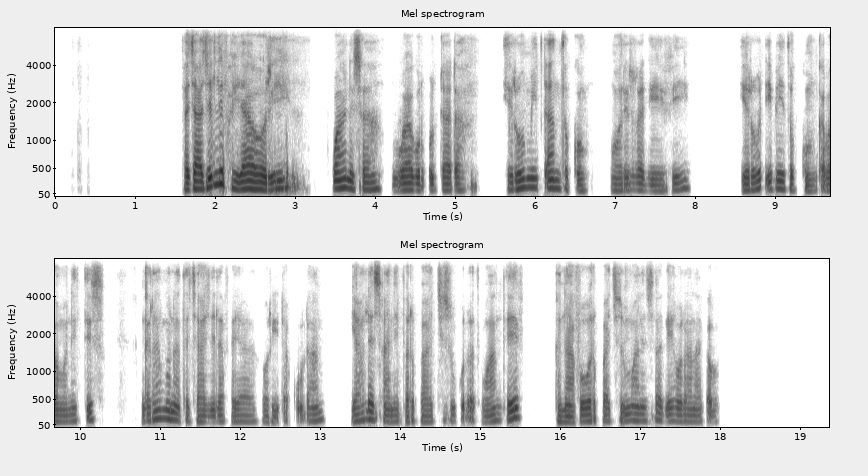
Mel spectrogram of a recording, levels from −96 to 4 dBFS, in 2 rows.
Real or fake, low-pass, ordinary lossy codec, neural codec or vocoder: fake; 7.2 kHz; Opus, 32 kbps; vocoder, 44.1 kHz, 128 mel bands, Pupu-Vocoder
